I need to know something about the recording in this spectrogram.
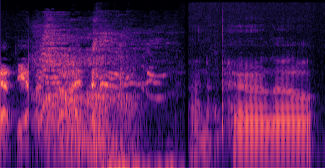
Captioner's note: gasping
